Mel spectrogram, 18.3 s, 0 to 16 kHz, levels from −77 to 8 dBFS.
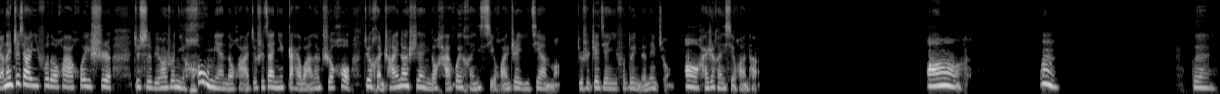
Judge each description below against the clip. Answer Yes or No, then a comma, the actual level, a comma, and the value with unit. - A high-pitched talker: Yes, high, 195 Hz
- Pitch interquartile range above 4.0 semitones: Yes, average, 4.5 semitones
